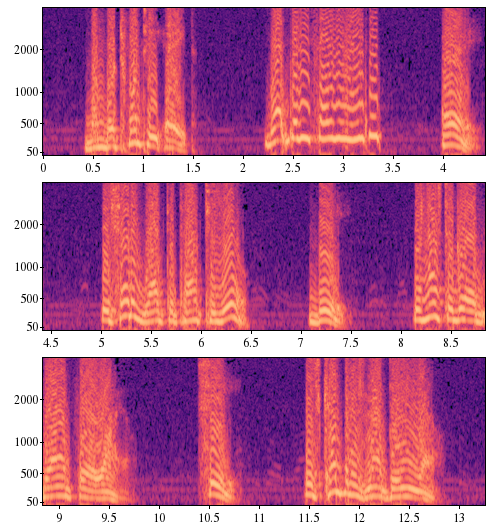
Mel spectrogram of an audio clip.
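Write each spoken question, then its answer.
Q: What did he say he wanted?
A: A: He said he'd like to talk to you.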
